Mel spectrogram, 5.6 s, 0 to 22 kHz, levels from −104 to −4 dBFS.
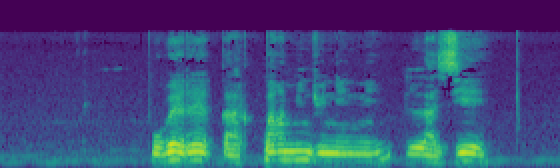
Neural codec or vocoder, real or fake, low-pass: none; real; 10.8 kHz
